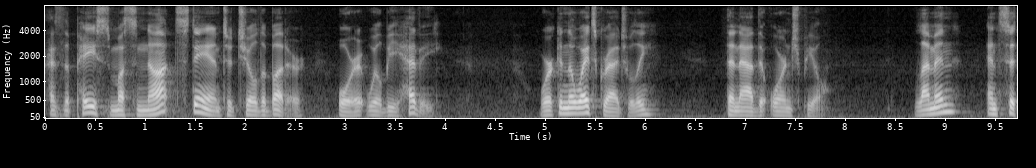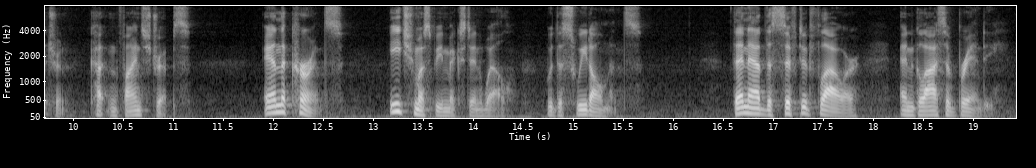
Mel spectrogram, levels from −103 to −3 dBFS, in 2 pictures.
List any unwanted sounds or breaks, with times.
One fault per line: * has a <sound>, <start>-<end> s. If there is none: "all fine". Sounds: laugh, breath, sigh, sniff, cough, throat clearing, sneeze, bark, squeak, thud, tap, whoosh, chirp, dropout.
all fine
